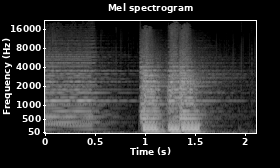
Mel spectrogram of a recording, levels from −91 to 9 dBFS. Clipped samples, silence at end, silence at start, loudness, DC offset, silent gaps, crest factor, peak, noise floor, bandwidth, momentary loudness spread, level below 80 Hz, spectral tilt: under 0.1%; 0.35 s; 0 s; -25 LUFS; under 0.1%; none; 20 dB; -8 dBFS; -48 dBFS; over 20 kHz; 18 LU; -42 dBFS; -5 dB/octave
